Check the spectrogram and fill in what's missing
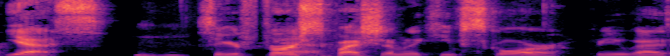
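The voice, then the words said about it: Hoarse, shredded sick voice. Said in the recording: “I'm getting over something and my voice is just totally shredded... you're sick”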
